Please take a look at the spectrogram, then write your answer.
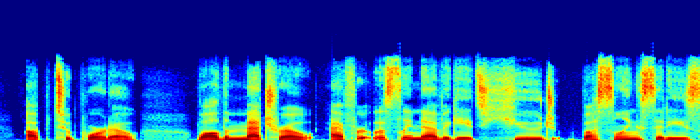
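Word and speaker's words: metrô: And even for the subway, while it's spelled really similarly, Brazilians emphasize the end with metro, whereas over in Portugal, it's just metro.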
